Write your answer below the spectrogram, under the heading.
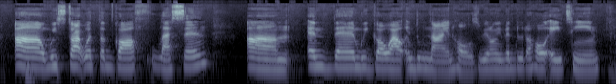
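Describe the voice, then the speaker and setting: Bright and sharp in tone, an animated speaker with an American accent talks at a fairly quick pace on a very clean recording with a silent background. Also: woman, medium pitch for a woman. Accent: New York accent, slips out. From New York. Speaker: business consultant and nonprofit founder. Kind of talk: casual interview.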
